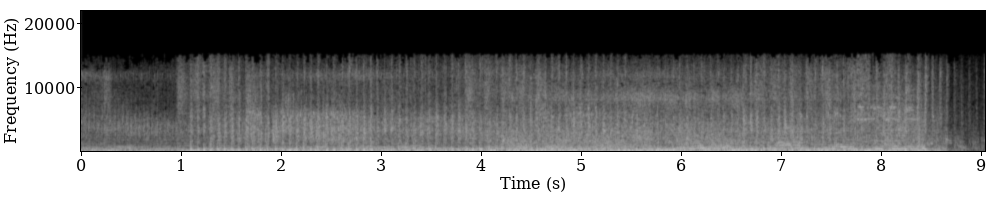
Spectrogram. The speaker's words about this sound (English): A gunner peppers Kin's boat with bullets.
